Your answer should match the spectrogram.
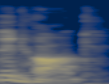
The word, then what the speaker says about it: Nidhogg: It is called Nidhogg.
